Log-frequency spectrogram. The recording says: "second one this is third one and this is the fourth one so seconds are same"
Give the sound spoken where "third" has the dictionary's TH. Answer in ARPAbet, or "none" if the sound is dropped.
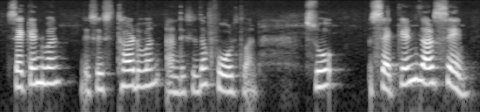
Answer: T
